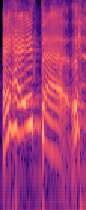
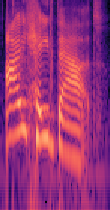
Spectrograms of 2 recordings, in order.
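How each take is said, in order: First: "I hate that" drawn out and higher, less articulated; slow, higher "I hate that"; unclear first take. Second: "I hate that" very slow, each word separate; deliberate, careful "I hate that"; clearly enunciated. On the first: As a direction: say "I hate that" stretched, words running together. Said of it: "Sorry, open away, understand". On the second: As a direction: enunciate every part of "I hate that". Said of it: "making extra sure to enunciate". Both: Shown as a demonstration.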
